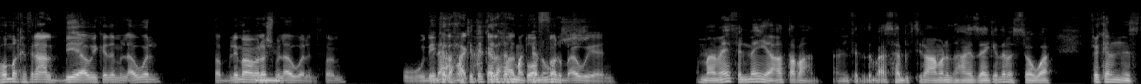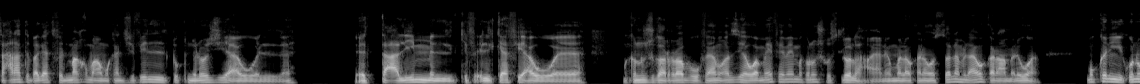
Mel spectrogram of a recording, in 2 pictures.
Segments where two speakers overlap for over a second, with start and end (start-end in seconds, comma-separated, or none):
4.3-5.9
